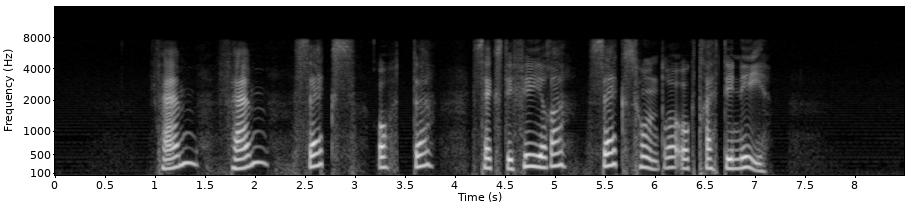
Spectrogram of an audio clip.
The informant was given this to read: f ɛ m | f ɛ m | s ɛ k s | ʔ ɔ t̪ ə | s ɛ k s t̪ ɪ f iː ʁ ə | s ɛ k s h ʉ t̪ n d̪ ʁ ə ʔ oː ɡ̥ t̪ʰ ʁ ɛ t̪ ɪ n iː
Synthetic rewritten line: f ɛ m | f ɛ m | s ɛ k s | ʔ ɔ t̪ ə | s ɛ k s t̪ ɪ f iː ʁ ə | s ɛ k s h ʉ n d̪ ʁ ə ʔ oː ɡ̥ t̪ʰ ʁ ɛ t̪ ɪ n iː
